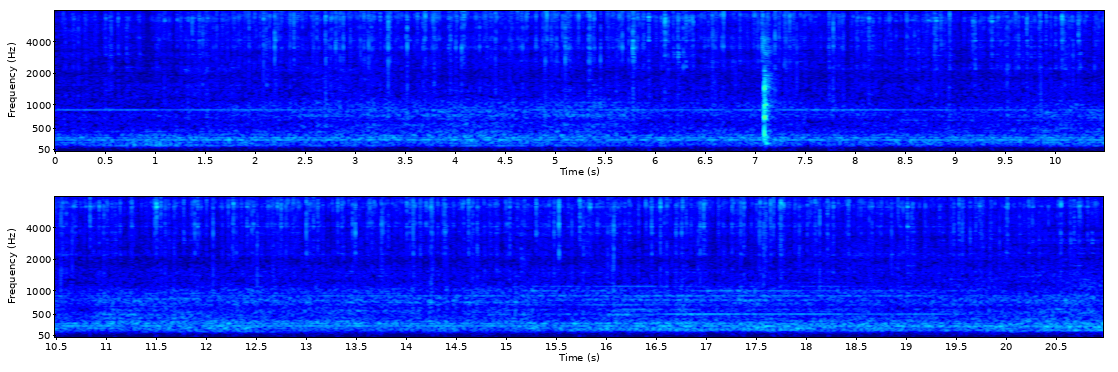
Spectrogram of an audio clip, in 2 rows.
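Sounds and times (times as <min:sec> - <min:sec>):
rice vermicelli in hot water: 0:00.0 - 0:20.9.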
